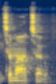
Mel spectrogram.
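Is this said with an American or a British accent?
British. It is said with a British accent. "a Brit would say tomato"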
